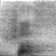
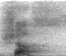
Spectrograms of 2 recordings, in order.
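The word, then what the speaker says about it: शस्: सु औ जस, अम आउट शस, शुद्ध उच्चारण शस। पहला तालव्य, दूसरा दंत्य, शस।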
